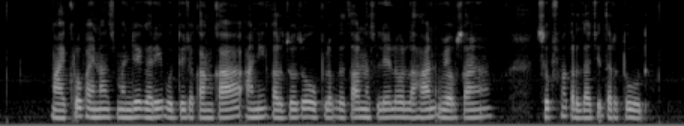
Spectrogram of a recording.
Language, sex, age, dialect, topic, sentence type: Marathi, male, 18-24, Southern Konkan, banking, statement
